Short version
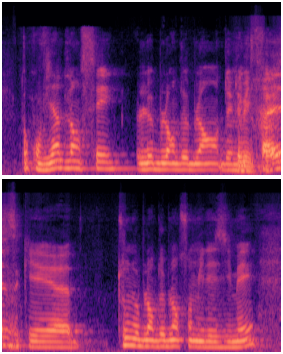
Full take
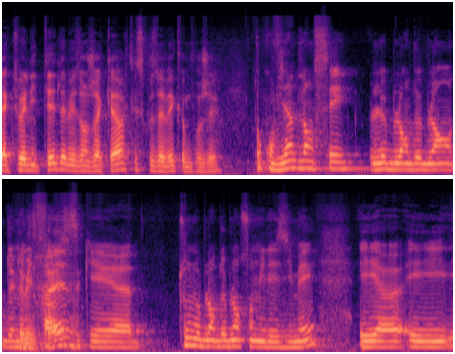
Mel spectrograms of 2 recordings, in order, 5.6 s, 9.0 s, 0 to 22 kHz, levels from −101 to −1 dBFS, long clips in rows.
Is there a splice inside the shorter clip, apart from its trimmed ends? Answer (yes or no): no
